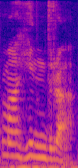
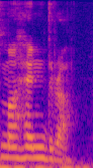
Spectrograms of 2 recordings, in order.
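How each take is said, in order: First: The middle syllable has an 'ih' vowel. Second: The middle syllable has an 'eh' vowel. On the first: The speaker calls it wrong. "not Mahindra" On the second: The speaker calls it right. "It's Mahendra"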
